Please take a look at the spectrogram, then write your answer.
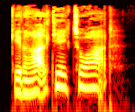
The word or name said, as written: generaldirektorat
